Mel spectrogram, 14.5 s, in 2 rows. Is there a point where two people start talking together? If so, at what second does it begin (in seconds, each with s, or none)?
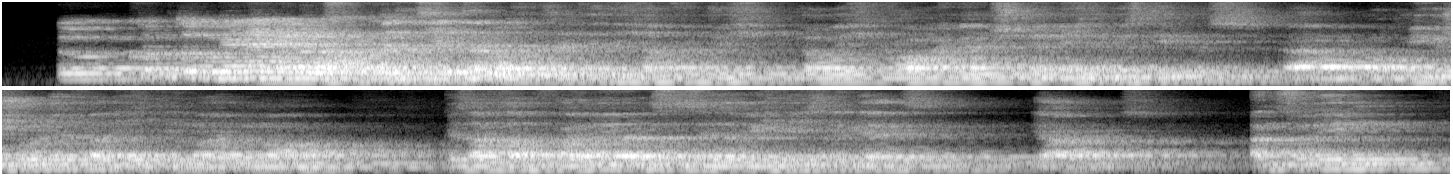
1.2 s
